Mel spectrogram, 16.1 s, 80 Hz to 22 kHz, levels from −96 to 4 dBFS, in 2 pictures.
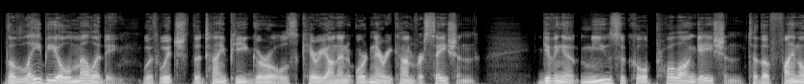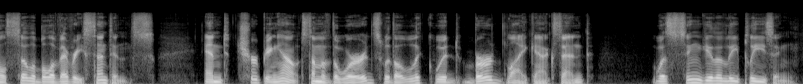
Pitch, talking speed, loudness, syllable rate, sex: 100 Hz, 150 wpm, -19 LUFS, 5.2 syllables/s, male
